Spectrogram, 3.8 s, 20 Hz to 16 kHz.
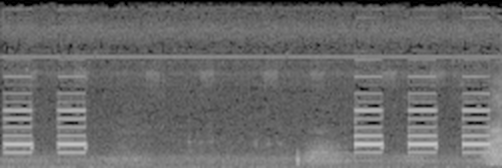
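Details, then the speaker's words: MJX Bugs B2W GPS brushless quadcopter beeping in groups of two then three, about half a second apart; owner suspects low battery (two bars left) or third-party battery, cause unconfirmed. "you have some telemetry feedback you can hear the machine beeping bada is not happy"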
